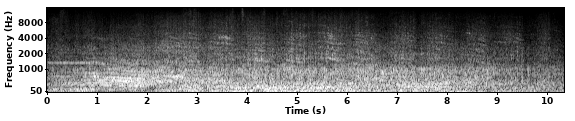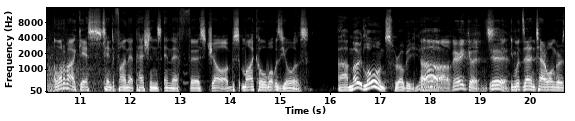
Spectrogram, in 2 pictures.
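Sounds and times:
freight train horn blaring: 0.0 - 5.0
freight train passing with wheels clattering: 0.0 - 12.6
speech: 10.5 - 15.6, 16.2 - 20.6.

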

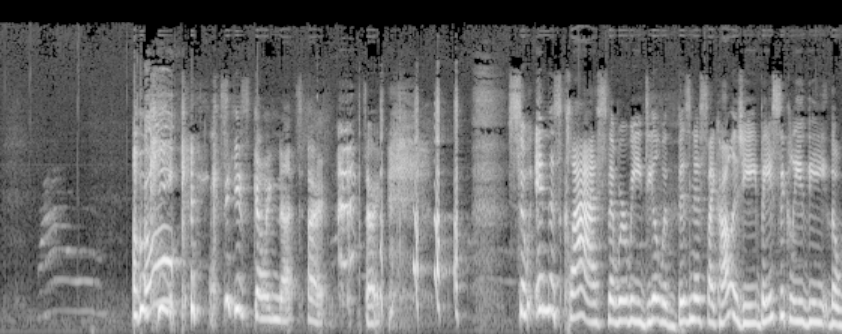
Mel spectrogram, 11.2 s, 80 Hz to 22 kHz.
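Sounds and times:
cat meowing: 0.5 - 1.4
laughter: 1.8 - 3.3, 4.5 - 6.6
speech: 3.1 - 5.5, 7.0 - 11.2.

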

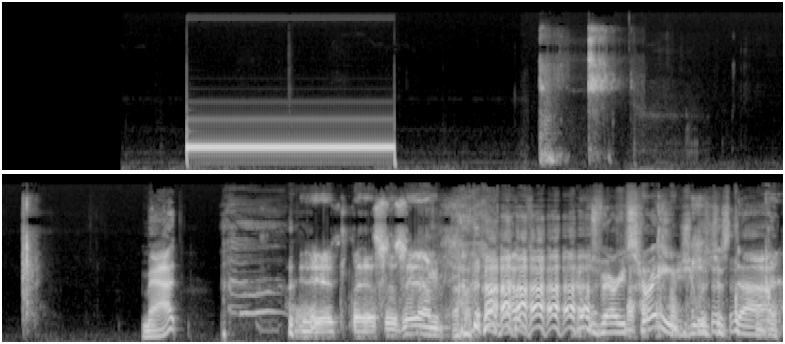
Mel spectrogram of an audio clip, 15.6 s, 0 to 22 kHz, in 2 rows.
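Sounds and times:
telephone dial tone: 1.8 - 4.0
speech: 9.2 - 15.6
laughter: 10.0 - 15.6.

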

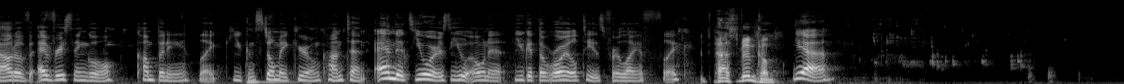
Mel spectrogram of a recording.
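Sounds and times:
speech: 0.0 - 8.4
liquor glugging from a bottle in a steady pour: 8.4 - 10.8.

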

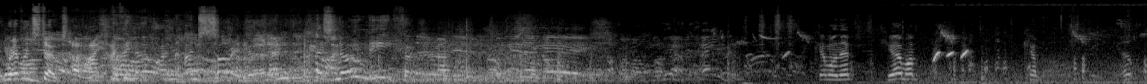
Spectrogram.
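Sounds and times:
speech: 0.0 - 5.7, 8.3 - 9.6, 10.3 - 10.6
chickens clucking: 7.2 - 11.4.

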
